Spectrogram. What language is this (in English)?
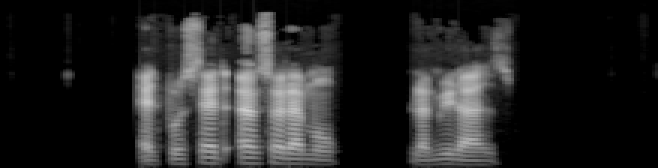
French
